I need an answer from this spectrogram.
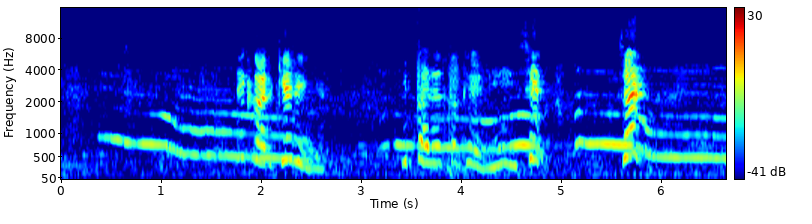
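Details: Siberian Husky puppies indoors in Lahore, Pakistan, giving drawn-out howls that slide downward, two or three long wavering cries with short sharp yelps between, while a woman talks to them in Hindi.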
